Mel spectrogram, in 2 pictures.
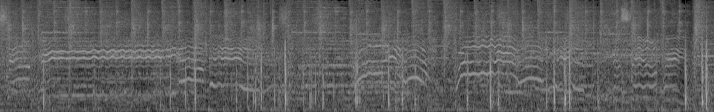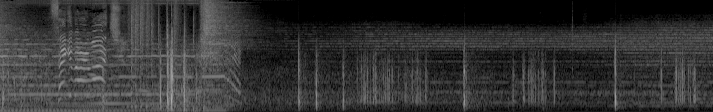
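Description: Aerial firework shells bursting with sharp bangs over a music soundtrack with a singing voice. The music stops about two-thirds of the way through, leaving scattered, quieter firework bangs.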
